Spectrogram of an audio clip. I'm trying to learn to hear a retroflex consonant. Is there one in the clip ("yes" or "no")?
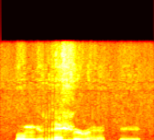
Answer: yes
